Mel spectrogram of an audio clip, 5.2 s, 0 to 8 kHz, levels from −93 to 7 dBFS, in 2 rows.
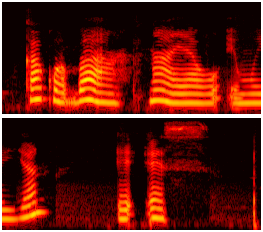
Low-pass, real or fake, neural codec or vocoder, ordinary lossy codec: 7.2 kHz; real; none; none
